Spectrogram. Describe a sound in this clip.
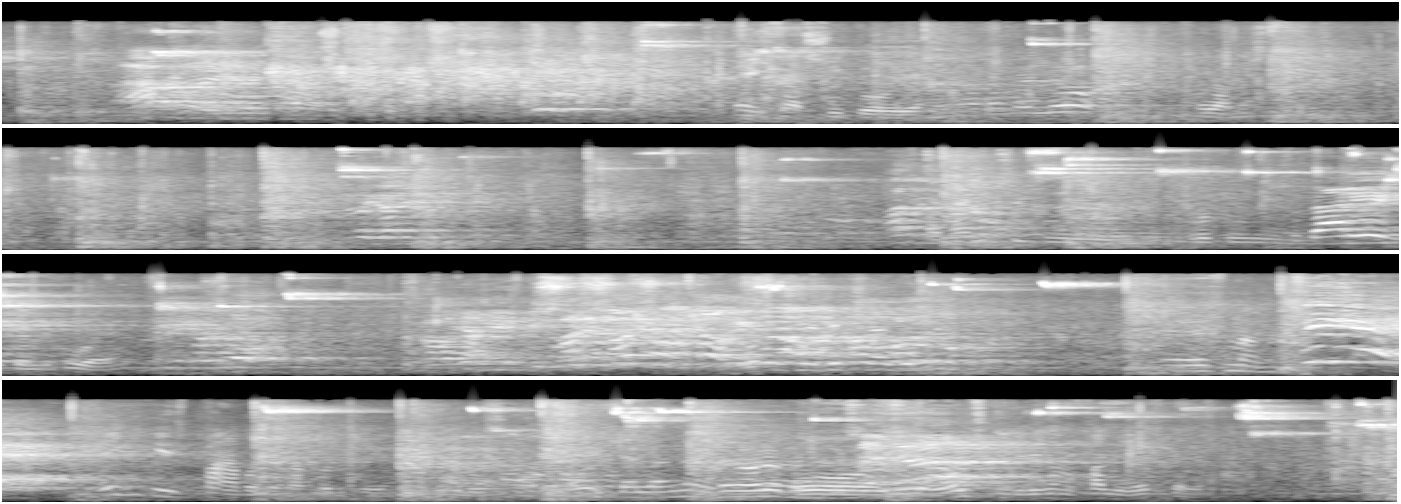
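Sneakers squeak on a hardwood floor in an echoing gym.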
